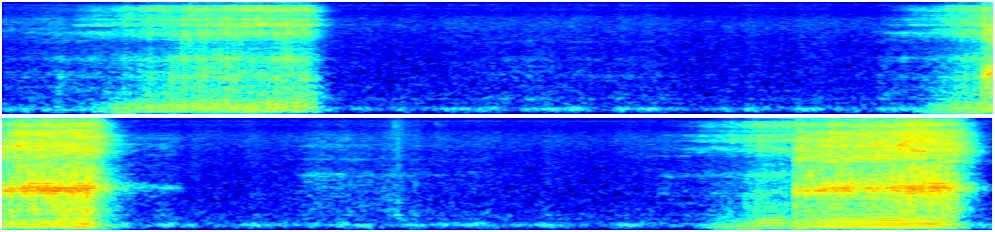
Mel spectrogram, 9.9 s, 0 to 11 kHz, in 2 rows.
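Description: Three loud, harsh open-mouth snores about every four seconds, roughly 15 a minute, with quiet pauses between.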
